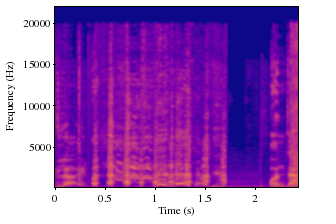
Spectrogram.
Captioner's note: both laughing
